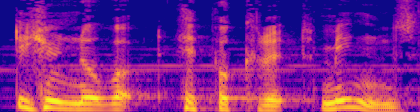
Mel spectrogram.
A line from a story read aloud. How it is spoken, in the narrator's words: laughed, in spite of herself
